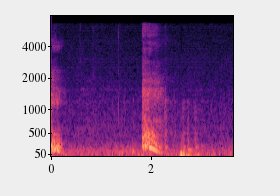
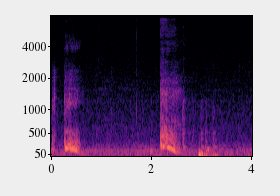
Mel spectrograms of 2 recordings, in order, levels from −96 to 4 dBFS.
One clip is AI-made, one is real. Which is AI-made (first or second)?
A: first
